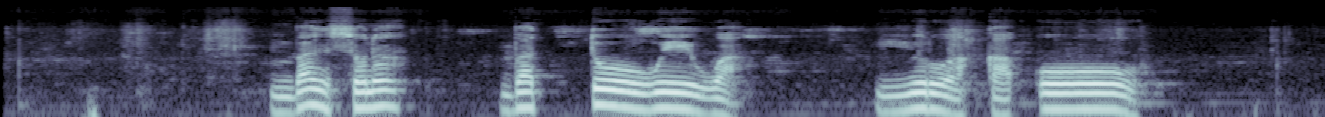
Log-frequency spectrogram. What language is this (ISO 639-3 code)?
bba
